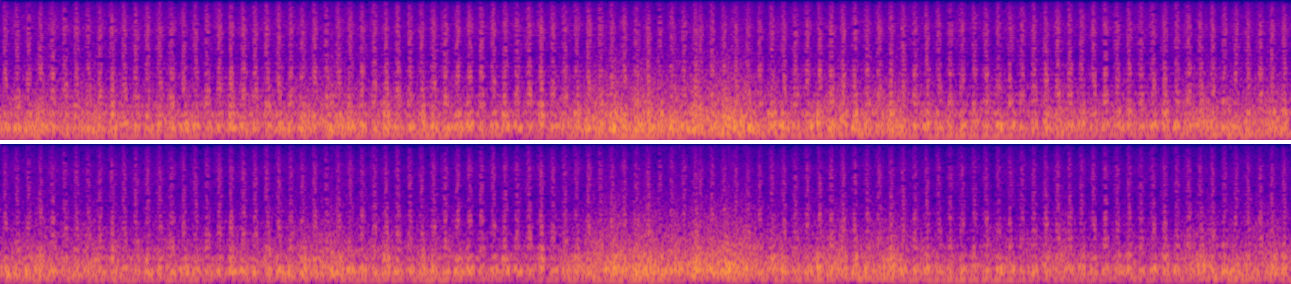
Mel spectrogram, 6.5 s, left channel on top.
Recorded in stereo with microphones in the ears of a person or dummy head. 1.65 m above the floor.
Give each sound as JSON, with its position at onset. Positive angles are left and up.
{"t": 0.0, "sound": "a helicopter", "side_deg": 20}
